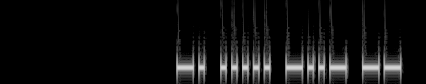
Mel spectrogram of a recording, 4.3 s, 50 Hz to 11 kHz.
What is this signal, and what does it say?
Morse code, heard as a keyed tone, about 22 wpm, 700 Hz. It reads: N5XM
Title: USA Call Signs - 4 Characters - 22wpm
